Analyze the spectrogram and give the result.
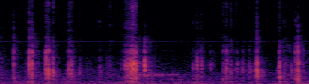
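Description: Long nails tap and scratch a held-up flat cardboard sheet of plastic rhinestone face stickers, making about fourteen short, dry clicking taps with very little low end. A louder scraping burst comes in the middle, then the taps quicken and scatter toward the end.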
